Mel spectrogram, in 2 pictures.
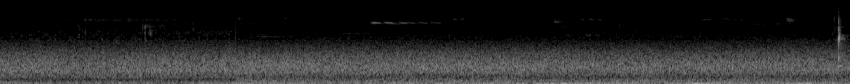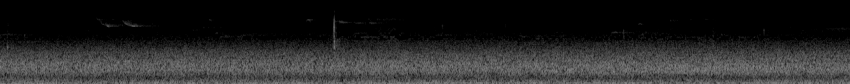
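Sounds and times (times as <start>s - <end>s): rushing background noise: 0.0s - 17.0s.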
